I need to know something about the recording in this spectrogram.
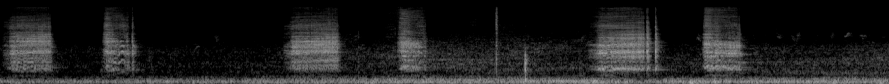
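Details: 2003 Volvo S40 rear brakes, at full stop: short bleating squeals, about six in nine seconds, on pedal press and release, also with e-brake; rear caliper found seized and replaced.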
